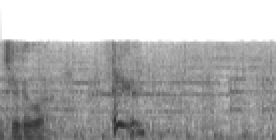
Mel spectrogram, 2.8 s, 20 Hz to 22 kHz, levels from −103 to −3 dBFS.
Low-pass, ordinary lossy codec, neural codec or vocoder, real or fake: 7.2 kHz; MP3, 48 kbps; vocoder, 22.05 kHz, 80 mel bands, Vocos; fake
